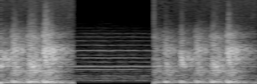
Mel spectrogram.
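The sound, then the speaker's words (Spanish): Knuckles rap rapidly on a bedroom door in two loud bursts of several knocks each, separated by a short pause in which a faint sustained tone lingers. “¡Rosaurita! ¡Abra la puerta, niña!”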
